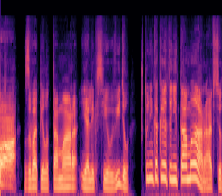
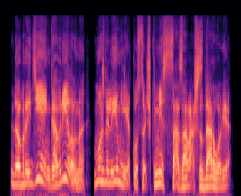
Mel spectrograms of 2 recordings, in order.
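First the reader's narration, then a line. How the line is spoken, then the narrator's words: Contemptuous hiss. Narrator (Russian): презрительно прошипела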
